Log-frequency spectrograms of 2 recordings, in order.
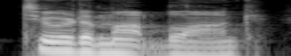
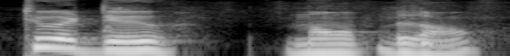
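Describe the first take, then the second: First: The name is pronounced the English way. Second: The name is pronounced the French way.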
